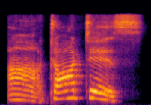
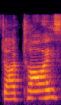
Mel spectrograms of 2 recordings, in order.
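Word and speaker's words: tortoise: டார்டிஸ். டார்டிஸ். டார்டாய்ஸ் pronounce பண்ணக்கூடாது, டார்டிஸ்ன்னு pronounce பண்ணணும்.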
